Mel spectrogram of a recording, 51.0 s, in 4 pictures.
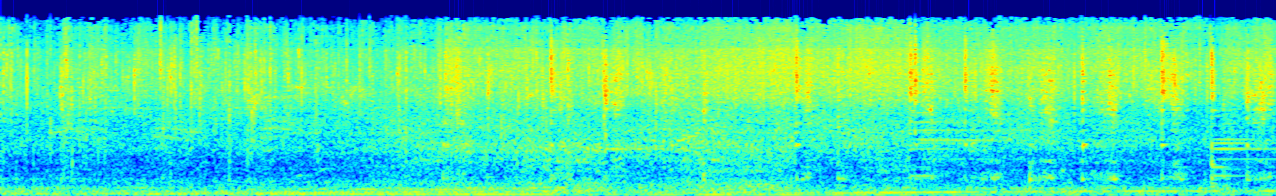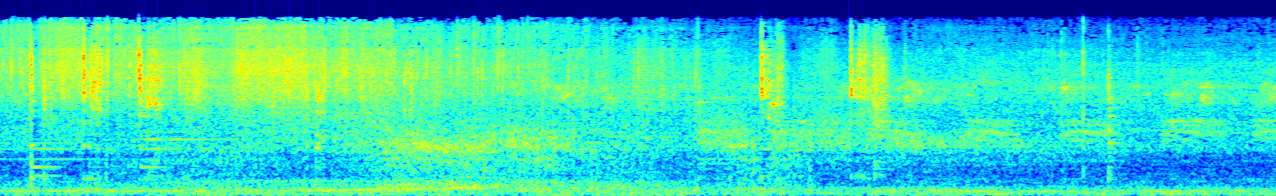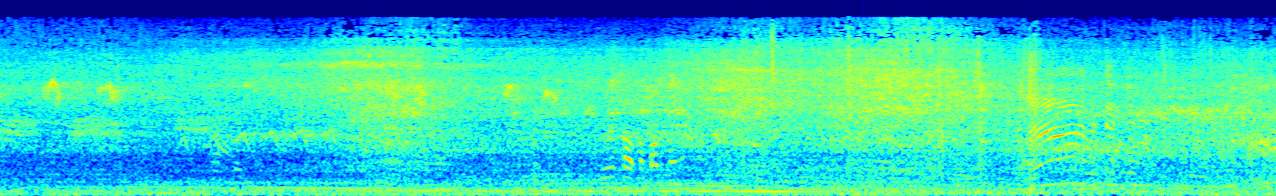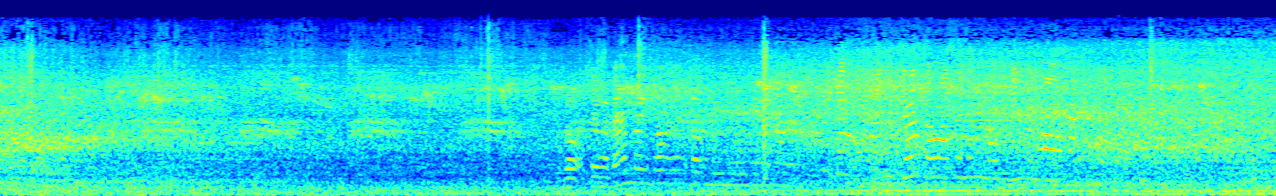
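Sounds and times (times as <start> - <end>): food sizzling in hot oil: 0.0 - 22.1.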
